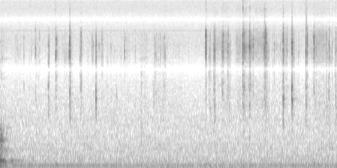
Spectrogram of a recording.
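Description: Computer keyboard being typed on, a few scattered keystrokes with small gaps between them, over a faint steady low hum.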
